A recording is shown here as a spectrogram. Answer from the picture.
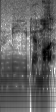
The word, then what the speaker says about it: Midas: The Midas. – Midas. – We pronounce it Midas. I mean, Midas is more accurate for the Greek us.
